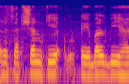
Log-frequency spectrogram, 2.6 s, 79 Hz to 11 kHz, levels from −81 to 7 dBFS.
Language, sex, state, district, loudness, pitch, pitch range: Hindi, male, Chandigarh, Chandigarh, -15 LUFS, 140 Hz, 135-145 Hz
